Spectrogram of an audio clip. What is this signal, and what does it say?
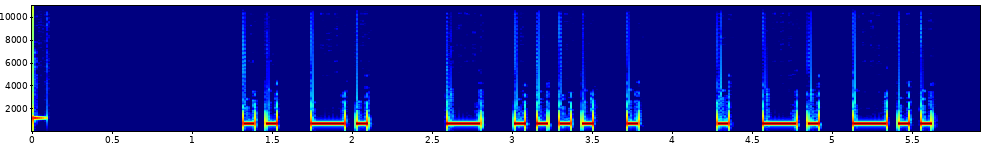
Morse code, heard as a keyed tone, about 17 wpm, 700 Hz. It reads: IN THE END
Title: Sets of 3 Words 17wpm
